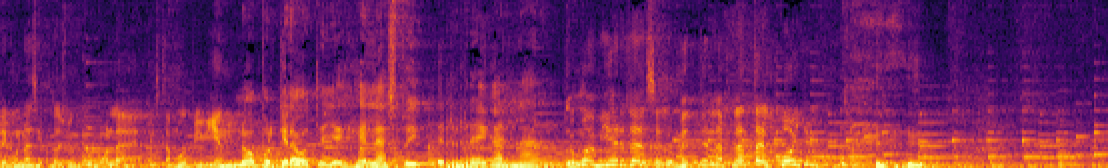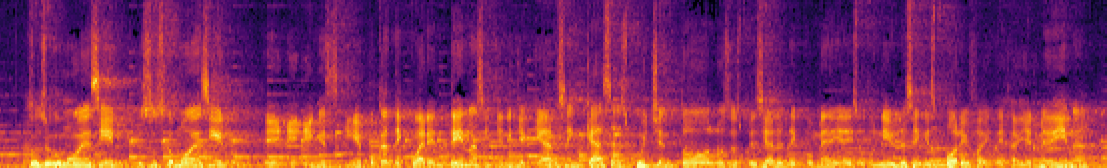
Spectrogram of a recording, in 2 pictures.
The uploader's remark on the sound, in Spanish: En este episodio en vivo desde Artisán Brew Pub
